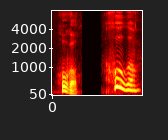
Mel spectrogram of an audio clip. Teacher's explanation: Listen to the way that the letter J kind of sounds like an H in English.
